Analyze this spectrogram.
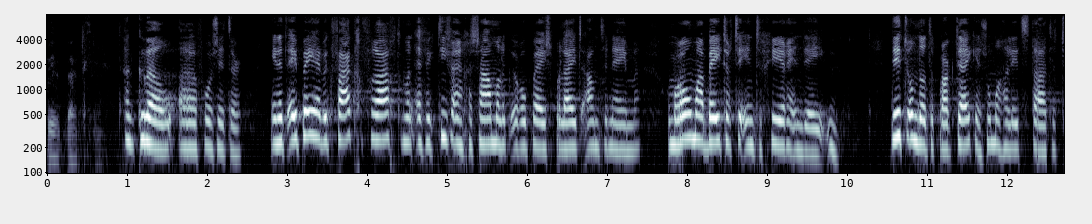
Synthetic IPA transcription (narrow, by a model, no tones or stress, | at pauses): d̥ɑŋkyʋɛlˠvʊːɹzɪtəɹ | ɪnɦətepejɦɛpɪkfaːkχəv̥raːχtɔmənɛfɛk̚tifɛnχəzaːmələkøːropejzbəlɛjtaːntənejmən | ɔmrowmaːbejtəɹtəɪntəχɪːɾənɪndəejy | d̥ɪtɔmdɑt̚dəprɑk̚tɛjkɪnsɔməχəlɪtstaːtə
